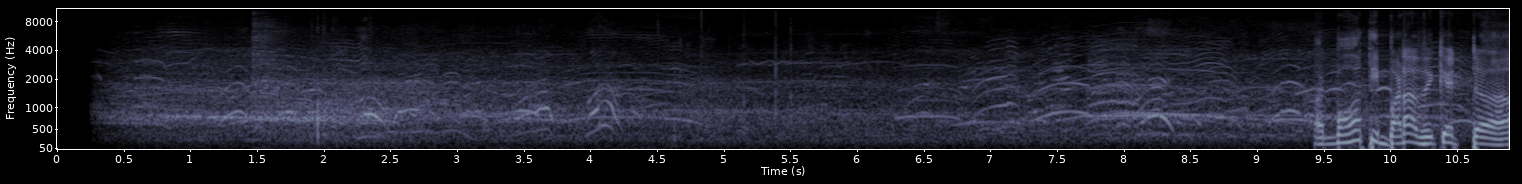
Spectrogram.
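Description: Horns and whistles blare from a stadium crowd.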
